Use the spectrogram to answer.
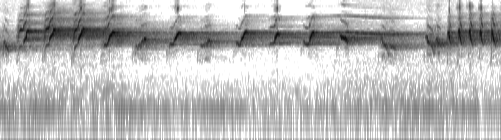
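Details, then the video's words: Champion long-tailed shrike in tembakan song, giving quick, sharp, upslurred whistles about four per second over a steady low hum. It ends with a brief cluster of rapid chips. "Masteran Cendet Juara full tembakan"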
